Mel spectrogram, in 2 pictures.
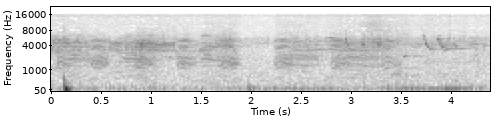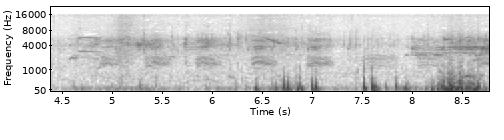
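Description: Birds calling over and over in short, harsh calls, about two a second. Near the end, a run of low thumps comes in, louder than the calls.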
